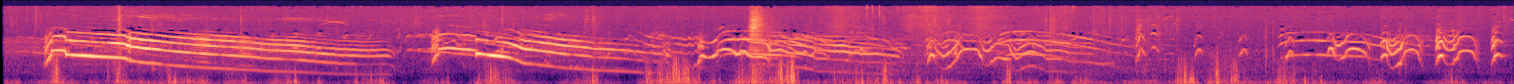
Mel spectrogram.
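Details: An adult from a family of African golden wolves howls, long, high, wavering notes sliding downward with several voices overlapping; howls are used to keep intruders away.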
